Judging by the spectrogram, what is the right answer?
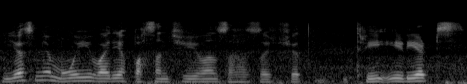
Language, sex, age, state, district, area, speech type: Kashmiri, male, 30-45, Jammu and Kashmir, Pulwama, rural, spontaneous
